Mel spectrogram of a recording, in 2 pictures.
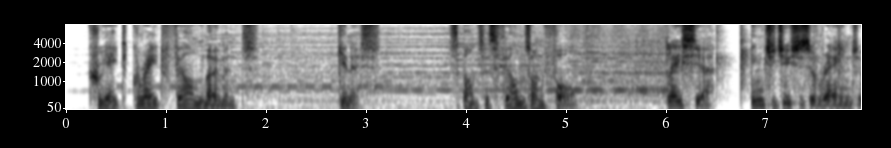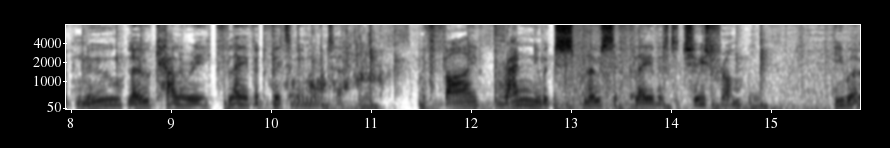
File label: Commercial Mix; Natural Accents: London, Neutral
